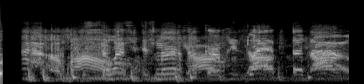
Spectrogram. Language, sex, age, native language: Icelandic, female, 18-19, Thai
